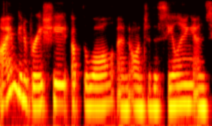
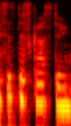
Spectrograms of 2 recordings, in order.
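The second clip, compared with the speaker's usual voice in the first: quiet, dry, flat deadpan; 7 dB quieter than usual. A voice from the ceiling comments on the dust: quiet deadpan. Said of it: "You hear quietly, deadpan from the ceiling".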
